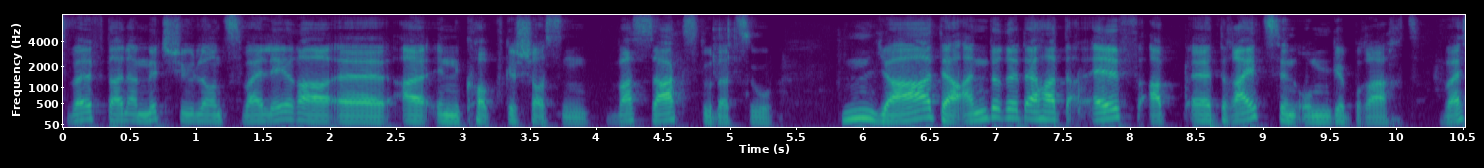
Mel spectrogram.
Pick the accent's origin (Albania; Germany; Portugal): Albania; Ja, ich bin selber Albaner.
